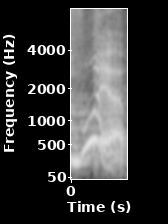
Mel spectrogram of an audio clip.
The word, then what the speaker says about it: Voja: this episode It's pronounced Voya oh it's pronounced Voya okay all right yeah I'm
